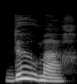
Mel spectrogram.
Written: deux homards

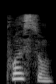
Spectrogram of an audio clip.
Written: poissons

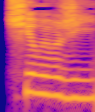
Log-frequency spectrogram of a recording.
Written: chirurgie

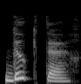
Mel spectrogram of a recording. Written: docteur

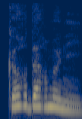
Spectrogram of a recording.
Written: cor d'harmonie

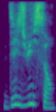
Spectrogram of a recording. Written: 1800

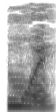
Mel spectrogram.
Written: mouais

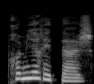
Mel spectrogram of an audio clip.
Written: premier etage

